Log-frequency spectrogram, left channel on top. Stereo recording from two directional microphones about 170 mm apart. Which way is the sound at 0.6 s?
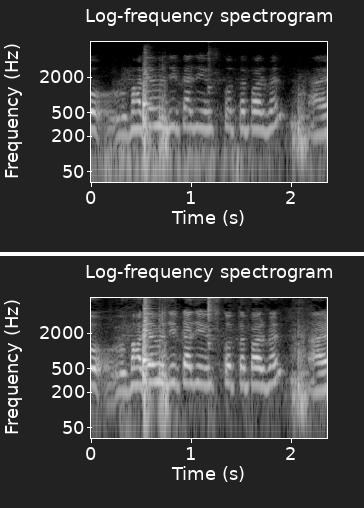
40° right (ahead or behind).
